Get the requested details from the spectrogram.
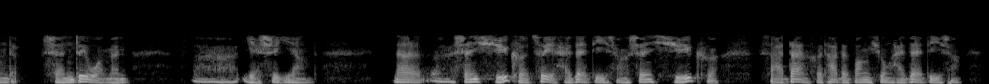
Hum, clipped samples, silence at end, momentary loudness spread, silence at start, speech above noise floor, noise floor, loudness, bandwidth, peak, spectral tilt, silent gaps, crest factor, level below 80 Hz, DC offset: none; under 0.1%; 0.1 s; 12 LU; 0 s; 27 dB; -57 dBFS; -30 LUFS; 4.1 kHz; -10 dBFS; -10.5 dB/octave; none; 20 dB; -52 dBFS; under 0.1%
